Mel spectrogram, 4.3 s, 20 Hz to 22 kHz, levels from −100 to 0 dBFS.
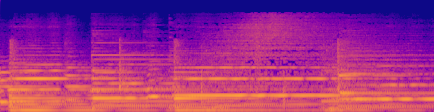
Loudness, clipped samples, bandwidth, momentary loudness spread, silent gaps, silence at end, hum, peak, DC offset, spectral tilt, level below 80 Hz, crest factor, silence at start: -25 LUFS; under 0.1%; 13.5 kHz; 5 LU; none; 0 s; none; -12 dBFS; under 0.1%; -5.5 dB/octave; -62 dBFS; 12 dB; 0 s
